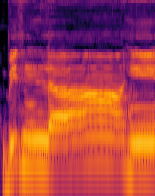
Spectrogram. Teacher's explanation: بے کے نیچے زیر ہے، تو اس کو باریک پڑھیں گے، موٹا نہیں کریں گے، غلط ہو جائے گا۔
